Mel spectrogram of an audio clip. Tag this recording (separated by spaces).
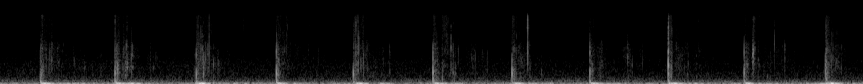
foot-steps footsteps feet concrete walking steps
